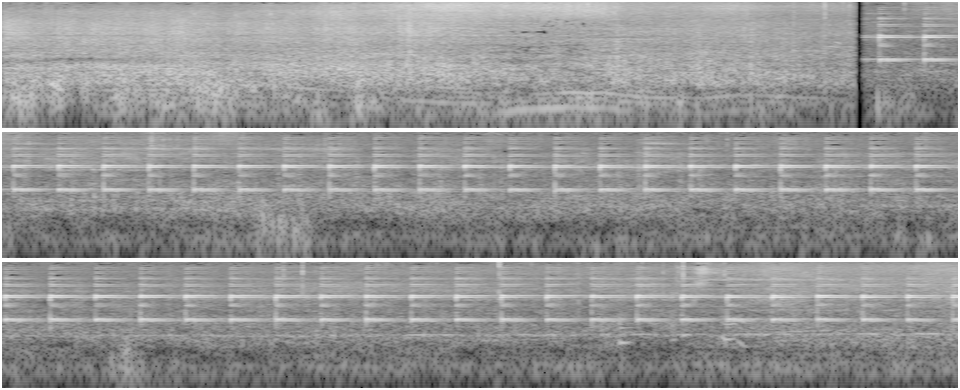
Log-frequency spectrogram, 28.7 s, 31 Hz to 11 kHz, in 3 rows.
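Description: Container wagons of a freight train rolling past on a curve, a steady rattling rumble. After a sudden break about eight seconds in, a railway level-crossing alarm rings a two-tone electronic ding about twice a second while a JR 215 series electric train passes more quietly.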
